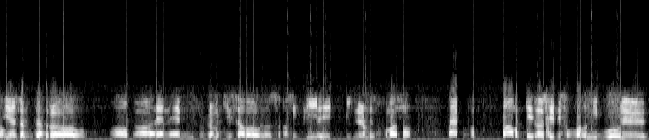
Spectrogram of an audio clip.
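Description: Only speech: a voice talking over a telephone line, thin and cut off in the highs, with a steady low hum underneath.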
